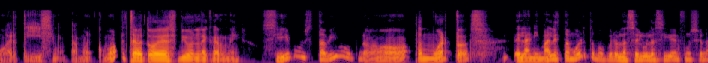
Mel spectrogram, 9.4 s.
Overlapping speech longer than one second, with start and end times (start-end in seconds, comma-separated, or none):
none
